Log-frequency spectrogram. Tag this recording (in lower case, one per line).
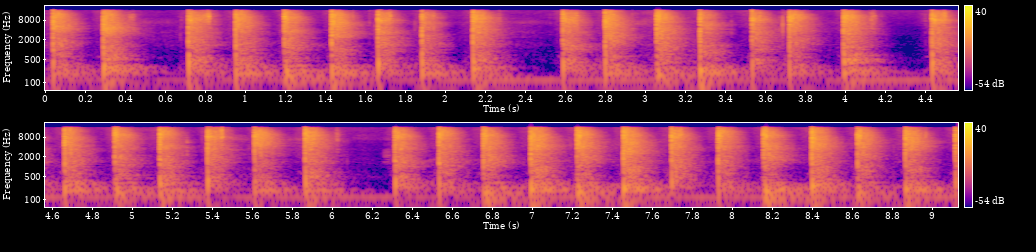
tap dancing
